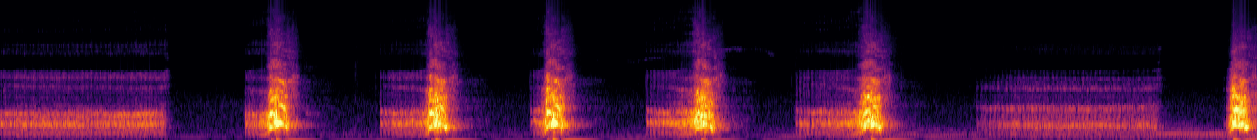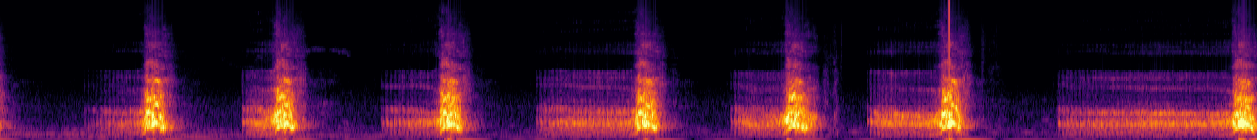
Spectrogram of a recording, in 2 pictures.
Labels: does the animal growl before barking sometimes?
yes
